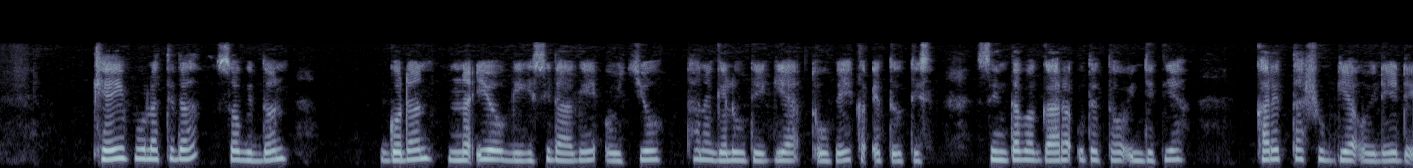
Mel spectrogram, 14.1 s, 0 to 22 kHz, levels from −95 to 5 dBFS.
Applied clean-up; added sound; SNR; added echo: none; none; none; none.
